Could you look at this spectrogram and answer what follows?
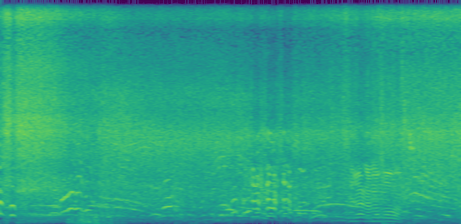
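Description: Water rushing and splashing at the Silver Storm water park in Kerala, a continuous churning wash with bursts of spray, close and loud, with excited voices shouting over it.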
